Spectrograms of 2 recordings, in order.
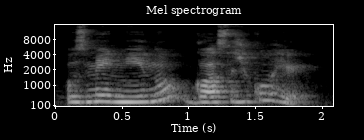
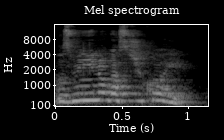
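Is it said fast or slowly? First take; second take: slowly; fast. First: It is said at a slower pace. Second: It is said quickly.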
